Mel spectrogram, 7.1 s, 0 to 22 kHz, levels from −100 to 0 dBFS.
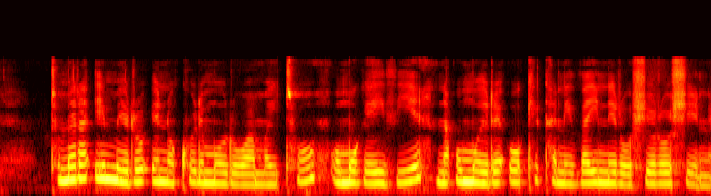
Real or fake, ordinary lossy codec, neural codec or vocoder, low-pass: real; none; none; 7.2 kHz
